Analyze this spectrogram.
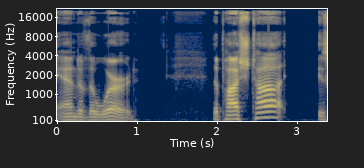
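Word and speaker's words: Pashta: read trope mark looks like an apostrophe it's pronounced pasta it's a servant of Cottone so it's not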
